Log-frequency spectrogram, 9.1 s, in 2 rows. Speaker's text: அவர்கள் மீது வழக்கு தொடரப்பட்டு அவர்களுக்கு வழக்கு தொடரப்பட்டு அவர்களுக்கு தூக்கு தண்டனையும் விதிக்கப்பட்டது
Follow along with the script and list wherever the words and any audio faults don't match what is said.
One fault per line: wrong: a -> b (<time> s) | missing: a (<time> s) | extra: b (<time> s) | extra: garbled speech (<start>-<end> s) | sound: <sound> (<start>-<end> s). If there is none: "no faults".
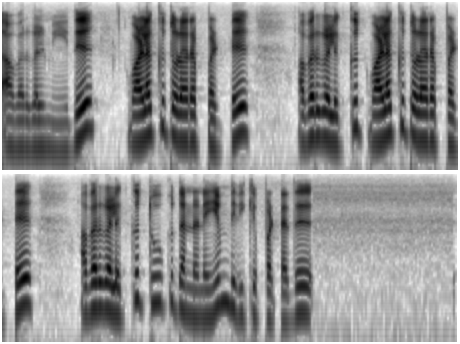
no faults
